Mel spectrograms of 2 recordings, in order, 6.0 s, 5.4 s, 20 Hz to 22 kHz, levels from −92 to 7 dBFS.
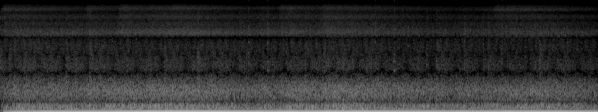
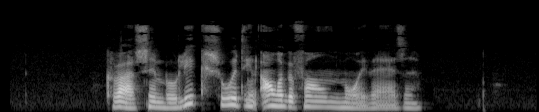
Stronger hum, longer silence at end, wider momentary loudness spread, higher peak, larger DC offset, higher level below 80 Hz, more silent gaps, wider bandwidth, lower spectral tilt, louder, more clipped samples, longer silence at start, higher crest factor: neither; second, 0 s vs 1.2 s; second, 4 LU vs 17 LU; second, -18 dBFS vs -2 dBFS; first, 6% vs under 0.1%; first, -48 dBFS vs -74 dBFS; neither; first, over 20 kHz vs 10 kHz; second, -5.5 dB/octave vs -7 dB/octave; second, -46 LUFS vs -22 LUFS; neither; second, 0 s vs 1.05 s; second, 12 dB vs 22 dB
